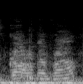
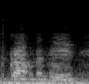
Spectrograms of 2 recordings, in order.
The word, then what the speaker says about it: Cornavin: Please do not word ending with I and N. Pronounce it instead of in. So this is the reason why it is Cornavant and not Cornavin.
